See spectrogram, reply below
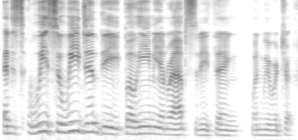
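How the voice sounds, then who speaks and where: A man hosts a casual comedy podcast with a smooth, clear voice at an average pitch. He talks informally and playfully, in a jokey conversational way. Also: normal speed, fairly bright tone. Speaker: podcast host. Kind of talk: casual comic podcast chat.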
